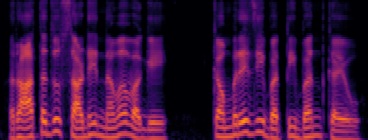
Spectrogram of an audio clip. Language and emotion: Sindhi, neutral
